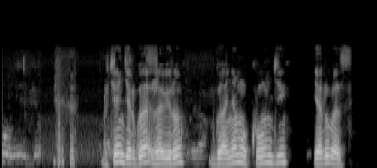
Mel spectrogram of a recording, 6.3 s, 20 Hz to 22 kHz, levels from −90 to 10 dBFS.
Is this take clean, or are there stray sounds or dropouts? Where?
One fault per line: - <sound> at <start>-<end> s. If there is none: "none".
- laugh at 0.9-1.3 s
